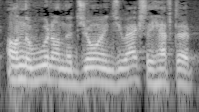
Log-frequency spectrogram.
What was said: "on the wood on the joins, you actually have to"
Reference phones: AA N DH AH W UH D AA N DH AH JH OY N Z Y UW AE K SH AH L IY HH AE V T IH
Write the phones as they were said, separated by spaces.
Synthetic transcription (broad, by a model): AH N DH AH W UH D N DH AH JH OY N Z Y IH AE K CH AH L IY HH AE F T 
